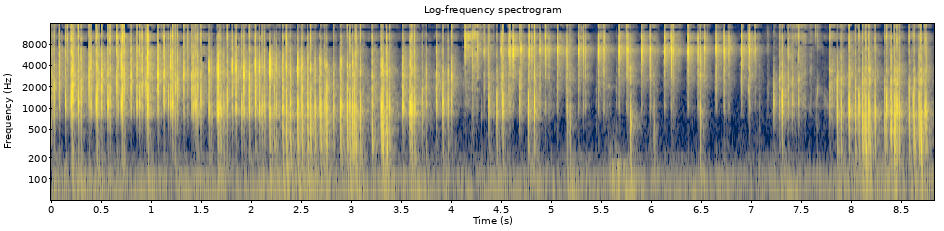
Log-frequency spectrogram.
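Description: A flat, hollow, colourful printed cardboard Make Me Brazil eyeshadow palette, held in both hands, is tapped and scratched with long acrylic nails. Rapid, dry clicks and crackly scratching run throughout, with bright crinkling that may come from a plastic film on the palette. Busier bursts of scratching alternate with sparser, sharper taps.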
